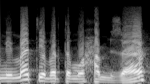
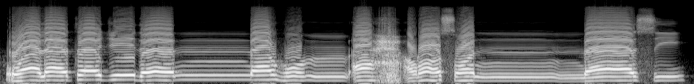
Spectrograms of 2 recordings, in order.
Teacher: Kemudian pada lafal mimati bertemu hamzah, ini kita namakan dengan idhar syafawi, dan yaitu harus dibaca dengan jelas suara mimnya tanpa ada penahanan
